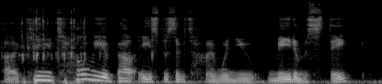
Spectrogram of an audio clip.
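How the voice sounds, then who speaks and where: This medium-pitched male voice belongs to someone acting as a job interviewer in ASMR roleplay, spoken rather than whispered. The tone reassures, though the speech stalls and doubles back on words. A constant patter of computer typing fills the background.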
